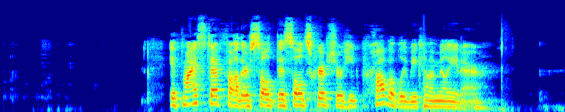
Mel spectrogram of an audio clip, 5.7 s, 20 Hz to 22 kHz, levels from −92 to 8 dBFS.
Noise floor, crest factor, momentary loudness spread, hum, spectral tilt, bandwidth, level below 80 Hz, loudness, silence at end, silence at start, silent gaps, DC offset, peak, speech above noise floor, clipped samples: -85 dBFS; 18 dB; 9 LU; none; -3 dB/octave; 13 kHz; -56 dBFS; -17 LUFS; 0.8 s; 1.7 s; none; under 0.1%; -2 dBFS; 68 dB; under 0.1%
